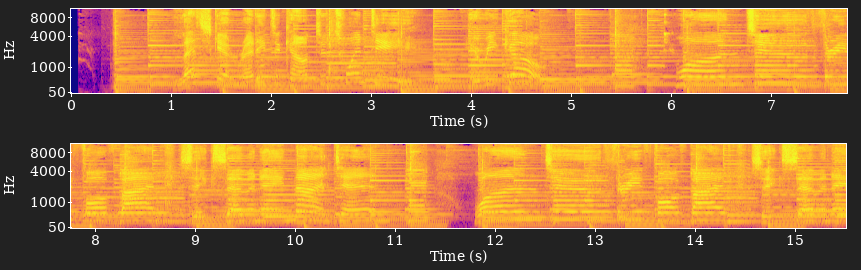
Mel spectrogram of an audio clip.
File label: English numbers; اعداد انگلیسی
